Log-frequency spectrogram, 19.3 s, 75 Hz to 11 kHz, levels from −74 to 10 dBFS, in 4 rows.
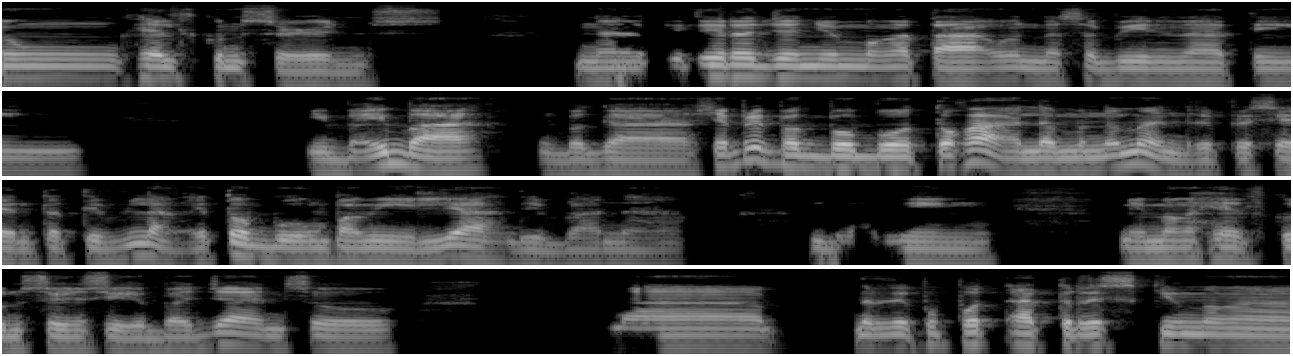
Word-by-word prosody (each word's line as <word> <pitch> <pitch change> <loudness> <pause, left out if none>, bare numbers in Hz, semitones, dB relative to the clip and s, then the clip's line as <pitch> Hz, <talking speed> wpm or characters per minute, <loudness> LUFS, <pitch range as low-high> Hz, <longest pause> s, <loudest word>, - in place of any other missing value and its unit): yung 130 0 +1 0.3
health 125 -2 +1
concerns, 95 -6 -5 0.5
na 115 0 -2 0.2
titira 140 +2 +4
diyan 130 0 +2
yung 130 - -2
mga 125 0 -1
tao 110 0 +5
na 110 -1 -4
sabihin 110 0 -2
nating, 110 0 -4 0.9
iba-iba, 110 +1 +4 0.2
kumbaga 100 0 -1
siyempre 190 +9 +4
pagboboto 120 -2 +4
ka 175 -8 +8
alam 110 0 +2
mo 110 - -1
naman 125 -3 +1
representative 100 +1 -4
lang, 130 -8 -3
ito 105 - +2
buong 105 -3 -4
pamilya 105 +1 +1
'di 95 -1 -9
ba 95 +2 -10
na 95 0 -14 0.5
daming 100 -1 -7 0.5
may 105 - -3
mga 105 0 -2
health 110 -3 -3
concerns 105 -1 -1
yung 100 -1 -2
iba 105 -1 -2
diyan 120 -2 +2
so, 105 -2 -5 0.8
na 115 -1 0 0.4
ri 120 +1 0
napuput 130 +2 -2
at 125 0 +2
risk 120 +1 +1
yung 125 0 -1
mga 115 -1 -1
110 Hz, 135 wpm, -24 LUFS, 105-120 Hz, 0.9 s, ka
